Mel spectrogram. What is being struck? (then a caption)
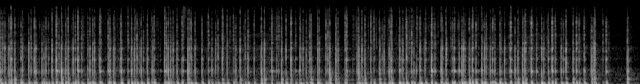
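Cardboard box. A medium-sized, hollow, plain brown kraft cardboard box held in the hands is tapped and scratched with fingertips and nails. The result is a dense, continuous stream of quick, dry, hollow taps and crackly scratches with a low thumpy body and a boxy midrange ring. The taps stop just before the end.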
